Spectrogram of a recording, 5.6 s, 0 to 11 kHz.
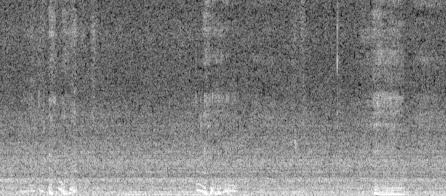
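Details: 6-month-old French bulldog asleep on a chair at the end of the day: snorting, rattling snores about every two seconds over steady room noise; a flat-faced puppy snoring.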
